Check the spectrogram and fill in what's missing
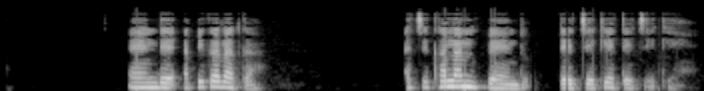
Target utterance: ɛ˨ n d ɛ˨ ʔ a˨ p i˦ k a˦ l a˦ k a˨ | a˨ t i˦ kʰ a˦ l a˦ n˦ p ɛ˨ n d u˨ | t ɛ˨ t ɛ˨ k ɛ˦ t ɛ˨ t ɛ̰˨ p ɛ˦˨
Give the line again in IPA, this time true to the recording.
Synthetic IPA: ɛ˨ n d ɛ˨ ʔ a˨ p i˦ k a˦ l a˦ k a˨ | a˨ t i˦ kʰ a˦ l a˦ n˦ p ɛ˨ n d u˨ | t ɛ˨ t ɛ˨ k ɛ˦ t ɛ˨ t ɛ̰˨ k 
